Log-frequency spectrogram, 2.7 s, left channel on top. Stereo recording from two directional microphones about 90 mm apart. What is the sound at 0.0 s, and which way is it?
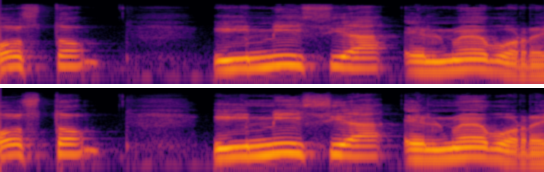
Speech, 25° right (ahead or behind).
